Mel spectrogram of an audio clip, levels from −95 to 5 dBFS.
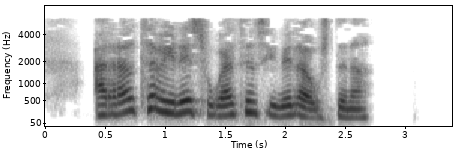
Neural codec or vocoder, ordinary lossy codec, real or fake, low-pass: codec, 16 kHz in and 24 kHz out, 0.9 kbps, LongCat-Audio-Codec, fine tuned four codebook decoder; MP3, 24 kbps; fake; 7.2 kHz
